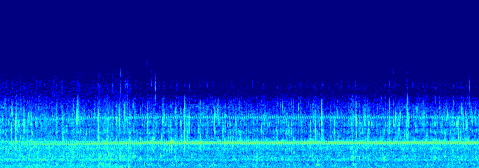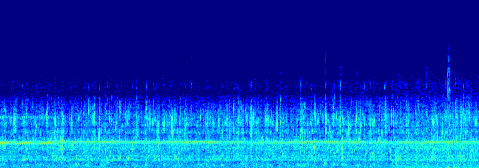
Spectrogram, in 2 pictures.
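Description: Water in Moore's Run, a stream flowing toward Back River, rushes in a steady, continuous wash with a faint high tone running through, even and unbroken throughout.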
